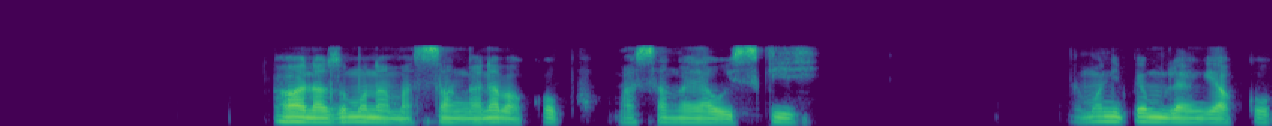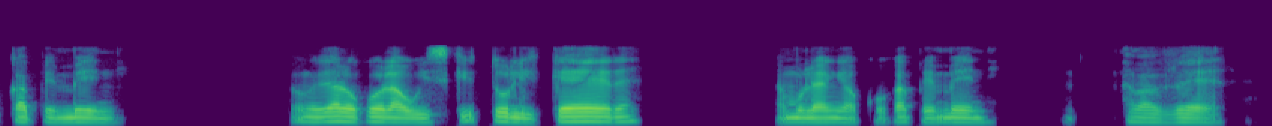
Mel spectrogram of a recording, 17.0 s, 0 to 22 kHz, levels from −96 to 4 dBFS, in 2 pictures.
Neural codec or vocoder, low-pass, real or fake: none; 5.4 kHz; real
